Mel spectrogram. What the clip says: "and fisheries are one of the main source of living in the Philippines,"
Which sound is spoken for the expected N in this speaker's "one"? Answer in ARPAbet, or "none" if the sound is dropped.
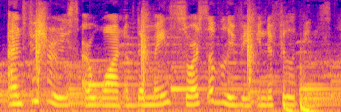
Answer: N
